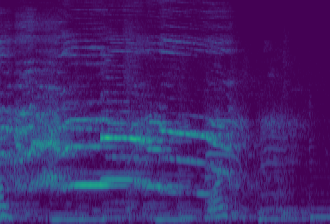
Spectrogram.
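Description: A rooster crowing once: one long call of about three seconds that ends in a falling note.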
